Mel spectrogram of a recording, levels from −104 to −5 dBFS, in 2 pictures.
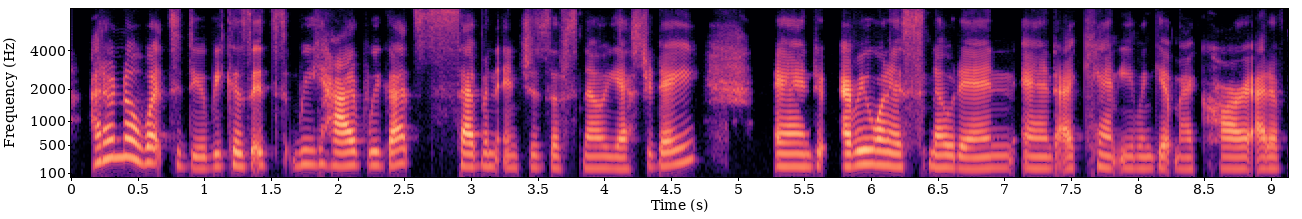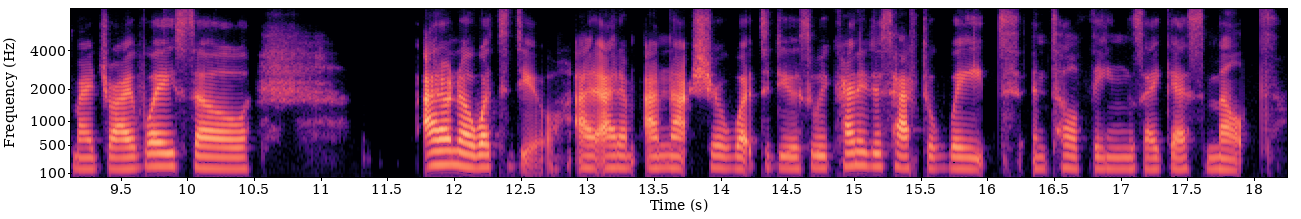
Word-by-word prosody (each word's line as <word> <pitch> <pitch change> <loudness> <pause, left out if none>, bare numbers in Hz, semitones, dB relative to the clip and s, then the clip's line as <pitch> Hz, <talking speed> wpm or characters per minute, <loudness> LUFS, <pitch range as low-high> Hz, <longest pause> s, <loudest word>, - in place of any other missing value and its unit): I 230 - +2
don't 295 +2 +3
know 305 -3 +6
what 230 -2 +3
to 190 - -9
do 160 -3 -6
because 180 +1 -2
it's 185 - -1
we 205 +1 -7
had 190 -2 +5
we 195 0 -2
got 195 +3 +2
7 180 -1 +1
inches 165 0 -8
of 165 - -4
snow 160 -1 -2
yesterday, 190 - -1 0.6
and 180 -1 +2 0.2
everyone 200 +2 +7
is 180 0 0
snowed 170 -3 -2
in, 155 +2 0
and 155 -1 -1
I - - +2
can't 170 -3 -5
even 155 0 -8
get - - -3
my 150 0 -6
car 155 0 +1
out - - +3
of - - -2
my 150 0 -3
driveway, 155 +5 +2
so, 155 -3 +1 1.3
I 195 - +8
don't 205 0 +7
know 180 -3 +5
what 175 +1 +2
to 175 - -11
do, - - -7 0.3
I 80 0 +2
I - - +2
don't 165 -1 -5
I'm 160 - +2
not 160 -1 +3
sure 165 -1 -2
what 155 0 -2
to - - -11
do, 155 -1 -6
so 165 +2 -9
we 160 - -4
kinda 185 +2 0
just 180 0 -5
have 160 -1 +2
to 160 - -8
wait 155 -1 -6
until 155 +1 -7
things, 150 0 -9
I 145 - -4
guess, 150 +1 -6
melt. 150 -1 -5
165 Hz, 200 wpm, -26 LUFS, 155-185 Hz, 1.3 s, I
